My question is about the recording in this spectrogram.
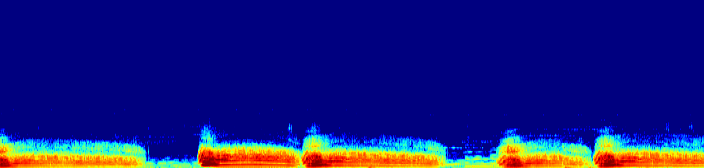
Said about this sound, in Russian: Среди них, между прочим, тоже есть говорящие. Точнее, звучащие. Жаба-рыба хрипло ворчит. Или издает звуки, напоминающие тихие гудки пароходов.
